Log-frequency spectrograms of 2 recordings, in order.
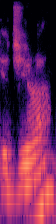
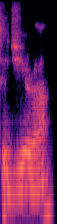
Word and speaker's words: hijra: we would call medina your book calls this the hijra when i when i looked it up online it looked like it's actually hijirah which just might be a different pronunciation so i'm going to use ajira because that seems to be more accurate this event is going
